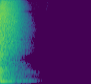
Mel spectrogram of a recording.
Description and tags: A low pitched, lo-fi, very fat sounding drum kit perfect for
funk, hip-hop or experimental compositions.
